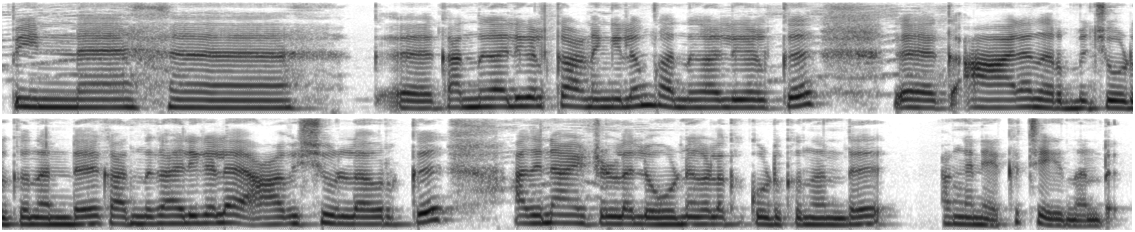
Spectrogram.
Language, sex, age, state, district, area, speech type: Malayalam, female, 18-30, Kerala, Wayanad, rural, spontaneous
